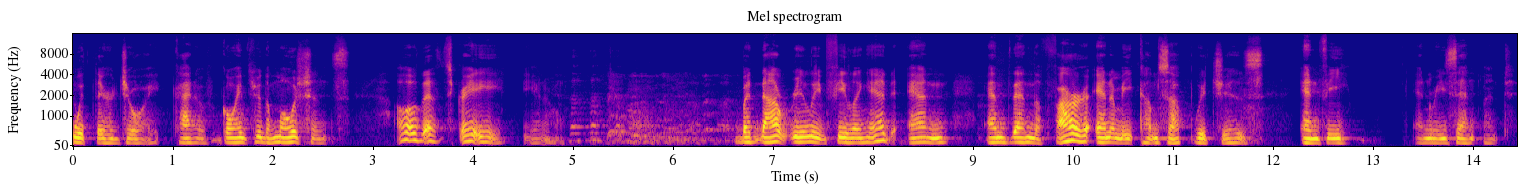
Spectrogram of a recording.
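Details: Adult woman speaking; normal speech.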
